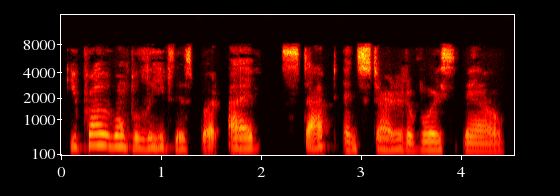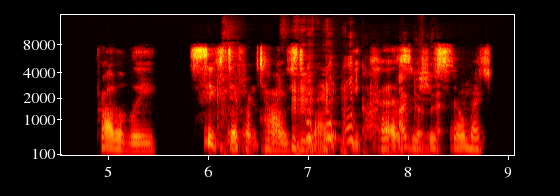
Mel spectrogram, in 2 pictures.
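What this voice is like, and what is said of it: Losing her voice, hoarse. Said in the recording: “I'm losing my voice.”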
